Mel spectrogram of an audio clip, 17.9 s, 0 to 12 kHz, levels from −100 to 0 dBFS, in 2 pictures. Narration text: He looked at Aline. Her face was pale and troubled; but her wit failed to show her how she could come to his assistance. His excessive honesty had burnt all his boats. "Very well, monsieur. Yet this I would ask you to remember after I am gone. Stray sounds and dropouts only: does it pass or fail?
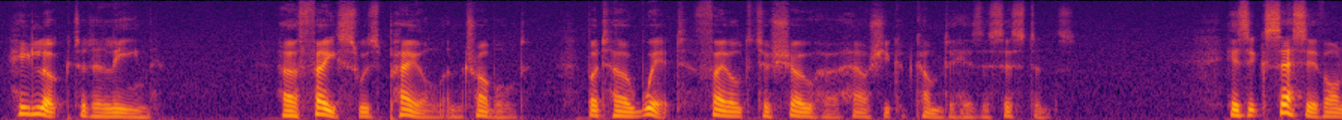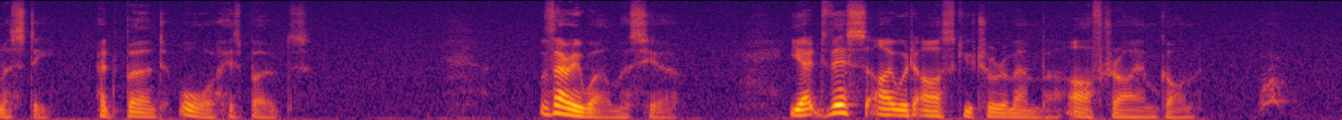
fail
